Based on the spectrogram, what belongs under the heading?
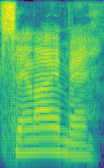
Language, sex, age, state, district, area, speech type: Santali, male, 30-45, Jharkhand, East Singhbhum, rural, read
